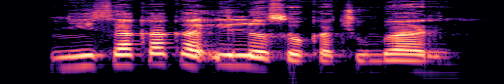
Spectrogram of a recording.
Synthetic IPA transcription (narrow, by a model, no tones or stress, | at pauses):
ɲisakakaʔilɔsɔkat͡ʃumbaɾi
